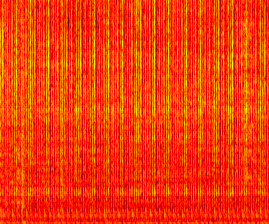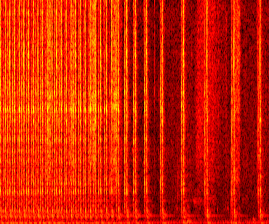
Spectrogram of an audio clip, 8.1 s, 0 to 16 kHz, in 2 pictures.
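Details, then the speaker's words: Boat diesel idling after the fuel line air leak was fixed and the system purged through the return line: steady, even clatter with no hunting or stumbling, ran over 20 minutes without a hiccup, then a clean wind-down at shutoff. "okay so it ran for over 20 minutes without a hiccup of any type i'm very happy about that"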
